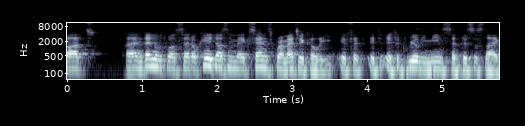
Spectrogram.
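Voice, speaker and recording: A man with a German accent speaks in a fairly high voice. His tone is somewhat breathy. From Germany. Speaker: music YouTuber, pianist. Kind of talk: video lecture with demonstration. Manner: animated.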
